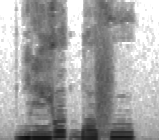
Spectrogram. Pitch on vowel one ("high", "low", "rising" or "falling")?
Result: low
